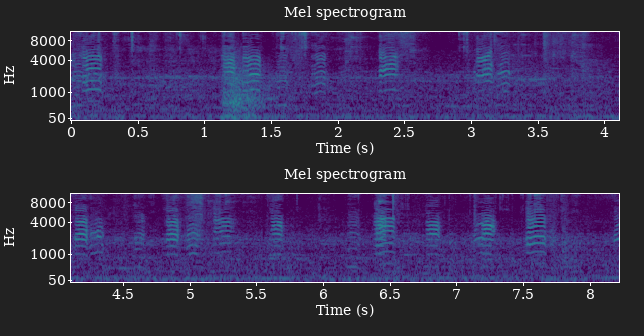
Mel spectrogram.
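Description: Zebra finches calling in a cage: a run of short repeated calls, about two or three a second.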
